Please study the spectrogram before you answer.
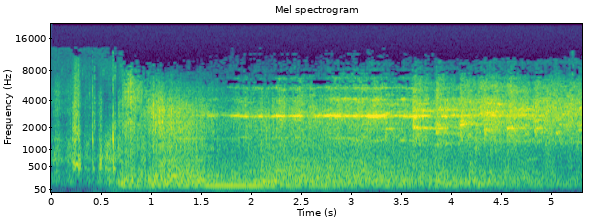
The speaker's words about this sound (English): Again, an amazing cut to a beautiful shot of Peter O'Toole holding up the plunger on a, you know, explosive device and blowing up that train.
